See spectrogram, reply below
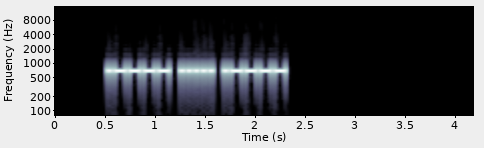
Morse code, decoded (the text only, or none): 151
